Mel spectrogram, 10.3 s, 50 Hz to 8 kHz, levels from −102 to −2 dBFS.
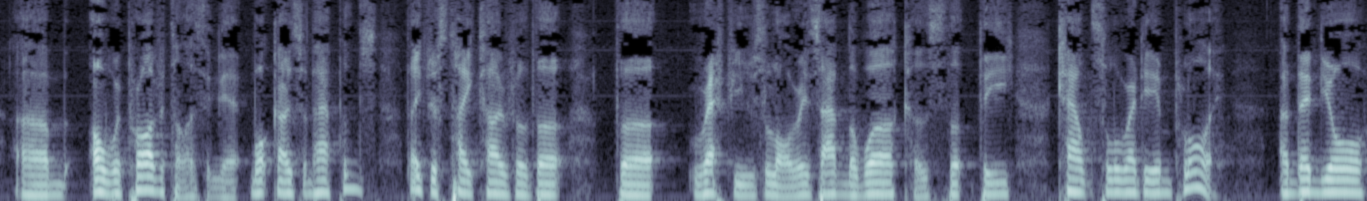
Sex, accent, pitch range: male, British, 105-135 Hz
